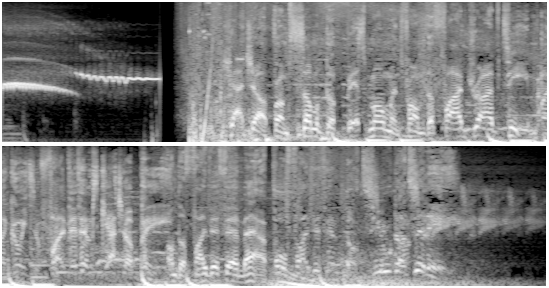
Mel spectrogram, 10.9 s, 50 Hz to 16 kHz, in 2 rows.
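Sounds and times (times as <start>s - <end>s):
referee's whistle blast: 0.0s - 1.6s
speech: 2.3s - 10.0s.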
